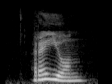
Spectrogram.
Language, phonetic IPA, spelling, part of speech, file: Russian, [rɐˈjɵn], район, noun, Ru-район.ogg
- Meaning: 1. district 2. region, area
